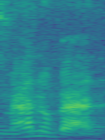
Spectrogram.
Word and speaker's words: Manobal: Everyone knows her last name is Manoban, but did you know the correct spelling of her name is Manobal? If I actually said her name how it's spelled, then her name would actually be Lalisa Manobal.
